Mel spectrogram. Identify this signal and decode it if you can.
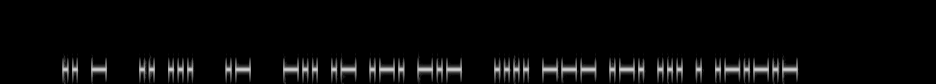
Morse code, heard as a keyed tone, about 25 wpm, 700 Hz. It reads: IT IS A DARK HORSE.
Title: Sentences from Top 1000 Words - Review Part 1 - 25wpm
